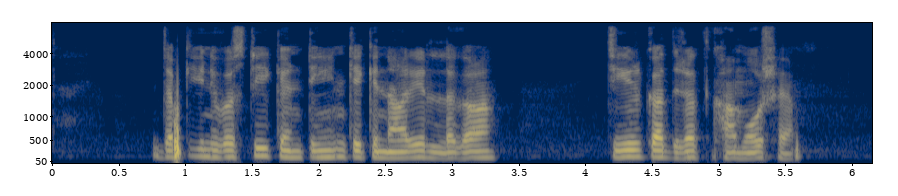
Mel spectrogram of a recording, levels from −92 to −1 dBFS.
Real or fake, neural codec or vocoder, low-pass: fake; vocoder, 44.1 kHz, 128 mel bands, Pupu-Vocoder; 7.2 kHz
